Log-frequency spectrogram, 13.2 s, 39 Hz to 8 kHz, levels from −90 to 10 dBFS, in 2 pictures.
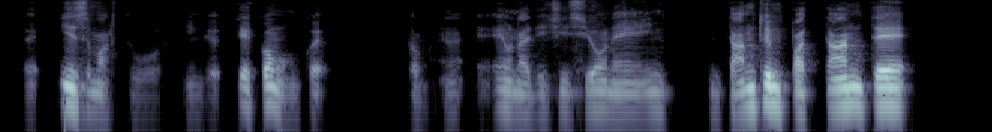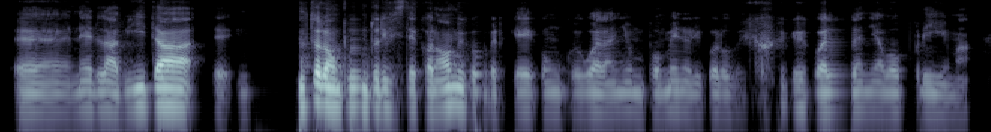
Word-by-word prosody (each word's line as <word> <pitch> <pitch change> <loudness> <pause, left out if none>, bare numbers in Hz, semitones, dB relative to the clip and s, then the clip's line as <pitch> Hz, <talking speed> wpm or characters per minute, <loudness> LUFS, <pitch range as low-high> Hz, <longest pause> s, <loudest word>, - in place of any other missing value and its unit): uhm, - - -25 0.2
in - - +2
smart - - -11
working, 415 -1 -28
che - - -8
comunque, - - -6 0.4
insomma, - - -26
è - - -34
è 110 - -16
una 95 -3 -9
decisione 95 +2 -12
in 95 +1 -15 0.3
intanto 100 +7 -1
impattante, 115 +1 +4 0.6
uhm, 95 0 -9
nella 100 0 -6
vita, 115 +1 +5
ehm, - - -17 0.4
intanto 115 - +4
da - - +9
un 110 - +4
punto 115 -1 -5
di 110 - -6
vista 100 - -13
economico, 115 - -3
perché 100 - -13
comunque 95 0 -19
guadagni 95 0 -10
un 95 -1 -15
po' 95 0 -15
meno 100 0 -14
di 95 - -18
quello 95 +1 -14
che 85 - -33 0.3
che 105 - -15
guadagnavo 95 0 -10
prima, 90 -3 -18
100 Hz, 170 wpm, -23 LUFS, 95-110 Hz, 0.6 s, da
